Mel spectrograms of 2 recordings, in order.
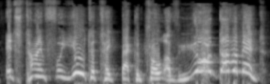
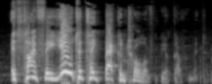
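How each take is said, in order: First: Plain. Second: You held and stressed. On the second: Host correcting we to you, stressing you. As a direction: lean on the word you. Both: Shown as a demonstration.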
